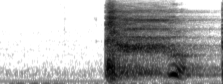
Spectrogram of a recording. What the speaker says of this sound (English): I'm about to go into a coughing fit.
